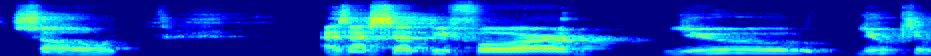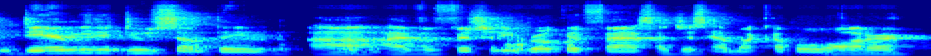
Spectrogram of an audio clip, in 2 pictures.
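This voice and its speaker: A man's voice: mid-range voice, a little slow, reverberant, poor audio. A man hosting his own live stream, chatting casually and straight to his viewers. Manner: laid-back, talks straight to viewers, groans at the drink.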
